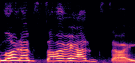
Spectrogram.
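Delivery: put-on sobbing, tearful, crying, repeated. Retelling an apology to the lord after a tantrum: retelling own crying apology. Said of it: "I was just crying and like".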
